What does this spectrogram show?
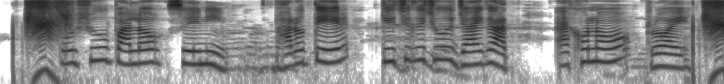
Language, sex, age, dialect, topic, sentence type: Bengali, female, <18, Rajbangshi, agriculture, statement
